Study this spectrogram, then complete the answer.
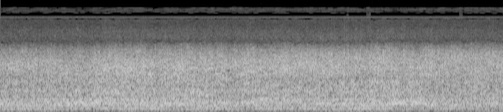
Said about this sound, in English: As the bomber continues across the countryside, the plane passes over more flat wetlands.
